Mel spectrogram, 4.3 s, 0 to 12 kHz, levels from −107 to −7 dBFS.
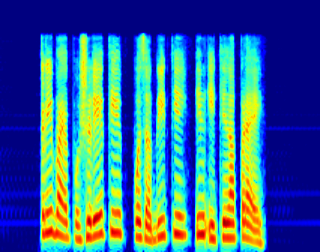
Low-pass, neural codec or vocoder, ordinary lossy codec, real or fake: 7.2 kHz; codec, 16 kHz, 1 kbps, FunCodec, trained on Chinese and English, 50 frames a second; none; fake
